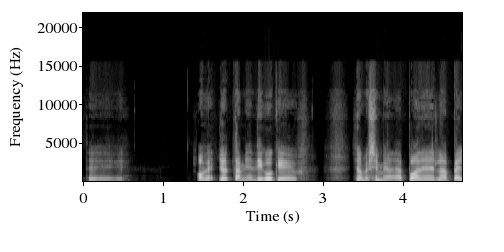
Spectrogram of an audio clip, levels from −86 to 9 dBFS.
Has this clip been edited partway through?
no; 0 cuts

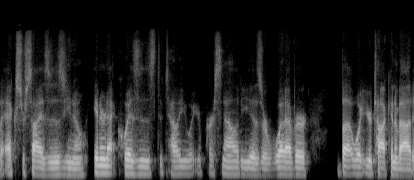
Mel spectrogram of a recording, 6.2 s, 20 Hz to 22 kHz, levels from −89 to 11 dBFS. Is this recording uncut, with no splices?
yes; 0 cuts

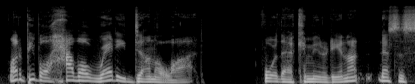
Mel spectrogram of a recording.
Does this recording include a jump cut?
no; 0 cuts

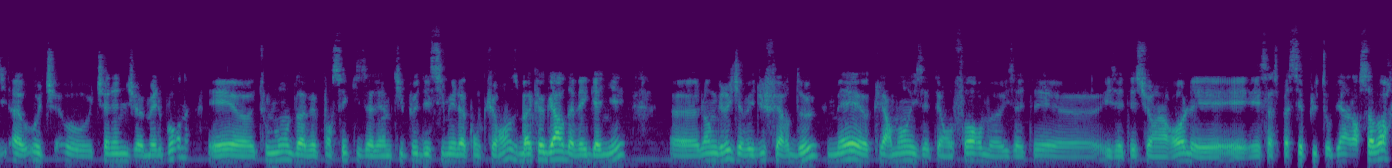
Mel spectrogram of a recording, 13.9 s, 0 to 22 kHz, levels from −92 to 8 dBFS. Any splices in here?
yes; 2 cuts; at 2.0 s, 8.2 s

